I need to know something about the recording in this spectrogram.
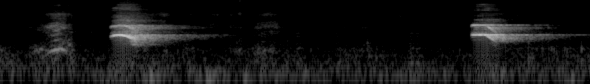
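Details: Spotted deer or swamp deer calling near a water body at Pench, a tiger probably downstream; two loud, clear tonal calls about three and a half seconds apart, each falling then trailing off, with a faint softer note before.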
